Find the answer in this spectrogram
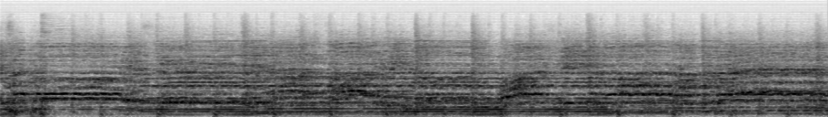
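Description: A choir singing together in several parts, holding long notes without a pause.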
